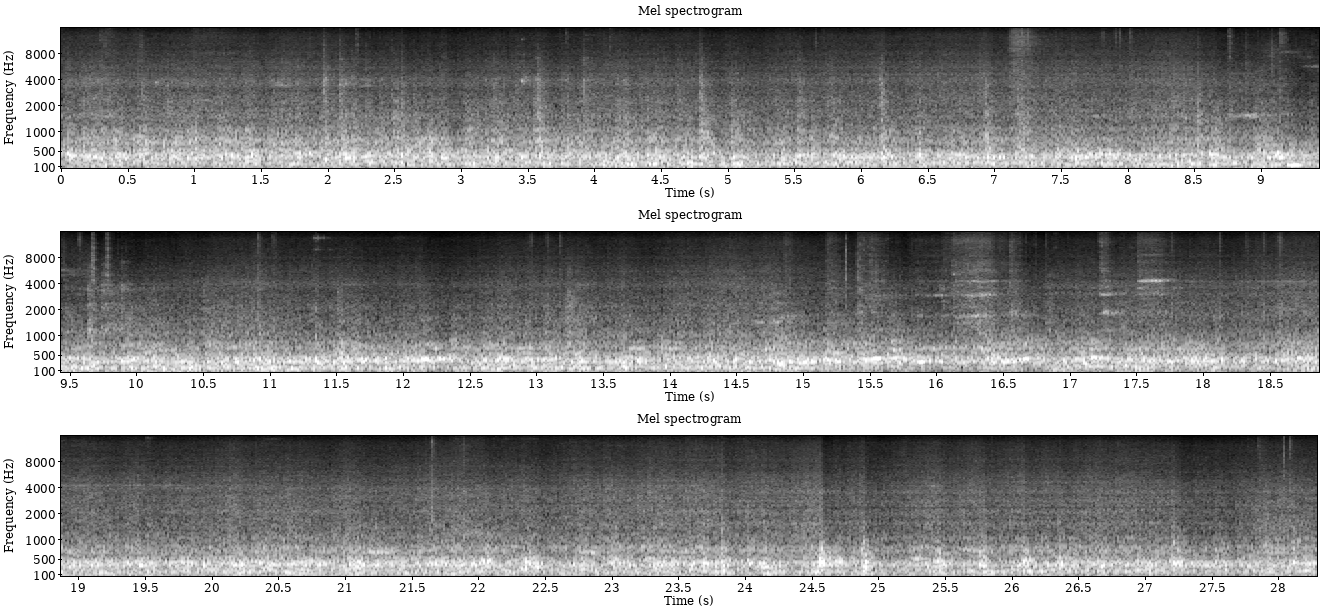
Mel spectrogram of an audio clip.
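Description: Subway train running, heard from inside the car: a steady noise of the moving train with a few faint clicks.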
